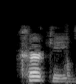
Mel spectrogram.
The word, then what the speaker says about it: Kirke: Kirke, R-E, but it's hard C.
